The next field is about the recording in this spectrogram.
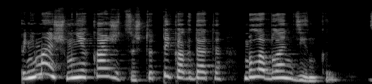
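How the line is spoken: Thoughtful. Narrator (Russian): задумчиво произнес

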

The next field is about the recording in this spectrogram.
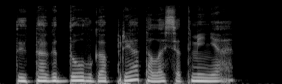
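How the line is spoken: Whisper. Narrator (Russian): прошептал он

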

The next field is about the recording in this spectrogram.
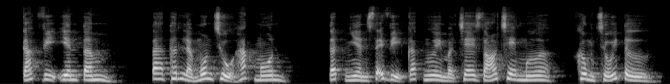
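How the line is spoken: Loud. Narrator (Vietnamese): Hắn lớn tiếng nói

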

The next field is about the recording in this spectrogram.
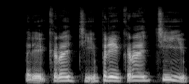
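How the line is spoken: Moaning. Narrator (Russian): простонал Дамблдор

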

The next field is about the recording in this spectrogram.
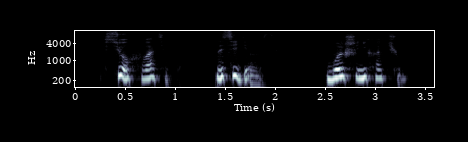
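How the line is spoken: Plain. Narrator (Russian): ответила заловки Юля

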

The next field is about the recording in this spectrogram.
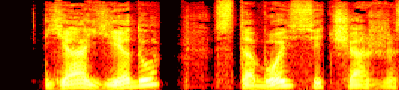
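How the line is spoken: Plain. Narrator (Russian): сказала она

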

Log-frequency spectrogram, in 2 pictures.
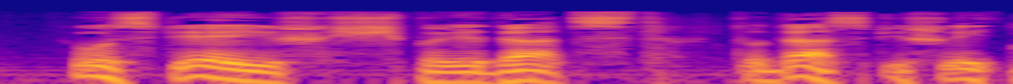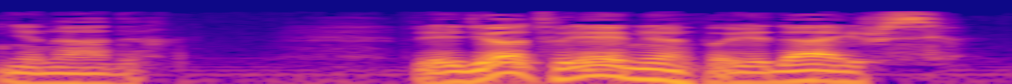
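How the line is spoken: Sad old woman. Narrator (Russian): грустно сказала старуха

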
